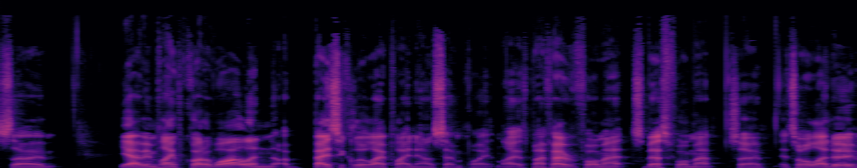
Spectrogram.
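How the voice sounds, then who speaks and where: A man with an Australian accent at a very fast pace, medium pitch, ordinary pitch variation and big swings in loudness, on a very clean recording with a silent background. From Australia, Wollongong. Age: 30s. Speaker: card game committee member. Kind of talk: casual chat.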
